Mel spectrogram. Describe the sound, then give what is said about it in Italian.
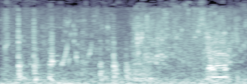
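Oars dip and splash in water with a steady rowing rhythm as a boat glides along, rowed Venetian-style (voga alla veneta) in Venice; brief watery swishes and drips recur over a continuous wash of ambient noise. “Peccato che non si senta la mia eleganza mentre vogo.”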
